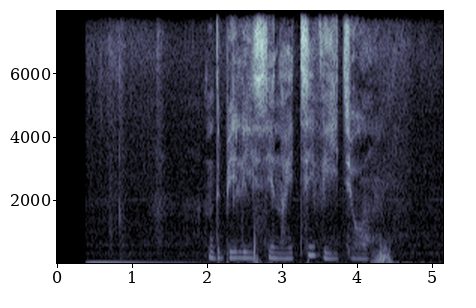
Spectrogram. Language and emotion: Russian, neutral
